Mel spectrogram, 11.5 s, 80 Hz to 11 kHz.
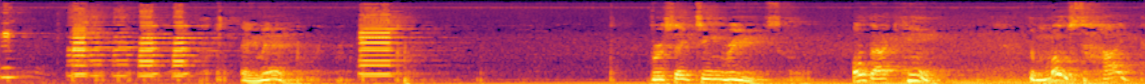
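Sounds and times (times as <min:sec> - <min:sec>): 
several car horns honking: 0:00.0 - 0:02.4, 0:03.4 - 0:04.9
low engine rumble: 0:00.0 - 0:11.4
speech: 0:02.5 - 0:03.2, 0:06.6 - 0:09.5, 0:10.3 - 0:11.4.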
